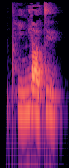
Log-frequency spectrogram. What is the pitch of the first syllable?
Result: rising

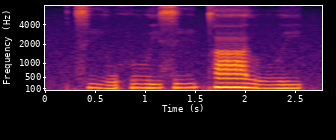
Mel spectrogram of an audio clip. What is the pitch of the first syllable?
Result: low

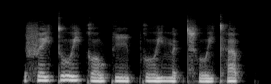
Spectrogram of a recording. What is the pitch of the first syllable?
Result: high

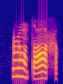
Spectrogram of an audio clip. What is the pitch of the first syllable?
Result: falling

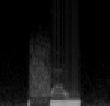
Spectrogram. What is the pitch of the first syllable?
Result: low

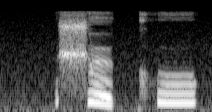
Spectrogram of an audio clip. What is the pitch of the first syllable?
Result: falling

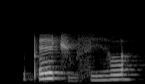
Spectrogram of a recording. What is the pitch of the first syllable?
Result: high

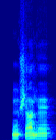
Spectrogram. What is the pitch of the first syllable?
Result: low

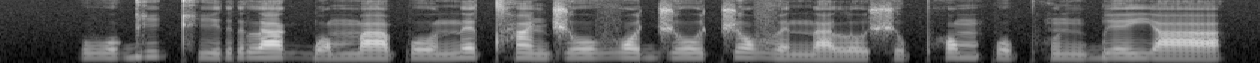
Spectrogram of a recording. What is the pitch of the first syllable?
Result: rising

